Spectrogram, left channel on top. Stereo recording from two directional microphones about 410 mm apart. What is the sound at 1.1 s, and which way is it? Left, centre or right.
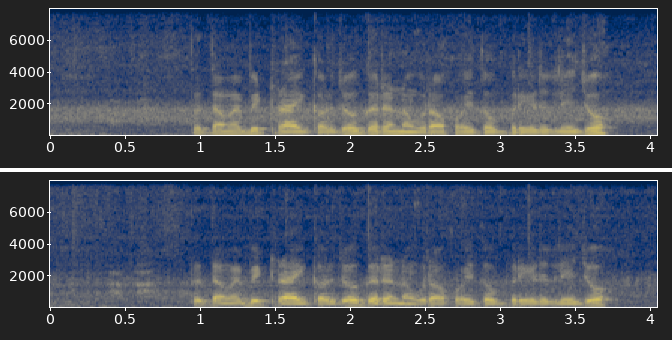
Speech, centre.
